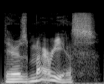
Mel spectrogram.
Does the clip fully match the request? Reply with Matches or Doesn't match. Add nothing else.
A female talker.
Doesn't match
